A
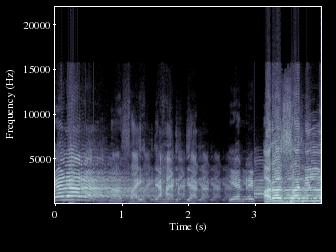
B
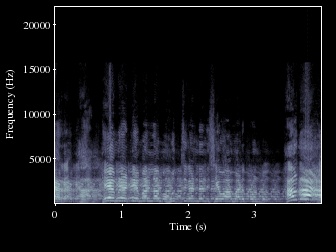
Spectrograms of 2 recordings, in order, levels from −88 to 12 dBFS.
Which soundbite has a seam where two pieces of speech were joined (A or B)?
A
